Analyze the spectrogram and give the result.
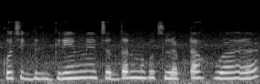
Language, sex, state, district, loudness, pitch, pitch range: Hindi, female, Haryana, Jhajjar, -14 LUFS, 285 Hz, 275-300 Hz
